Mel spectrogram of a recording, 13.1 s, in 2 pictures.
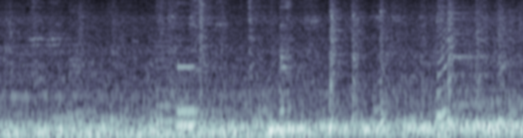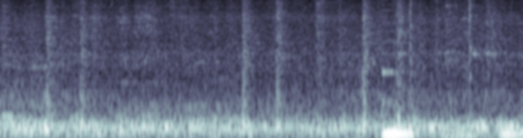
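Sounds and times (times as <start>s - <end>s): passenger coaches rumbling: 0.0s - 13.0s
locomotive engine drone: 11.3s - 13.0s.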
